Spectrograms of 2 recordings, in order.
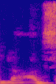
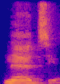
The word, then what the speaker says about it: Nancy: As you know, I've been to Nantes, well, the French call it Nantes. I mean, it's spelt Nancy. I mean, don't get me started on the French saying Nancy is Nantes.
